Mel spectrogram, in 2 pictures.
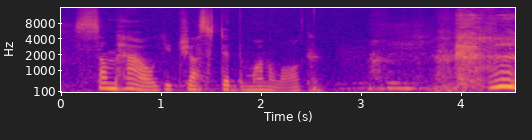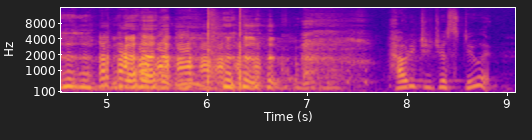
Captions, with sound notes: Somehow you just did the monologue. [laughter] [claps] How did you just do it?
